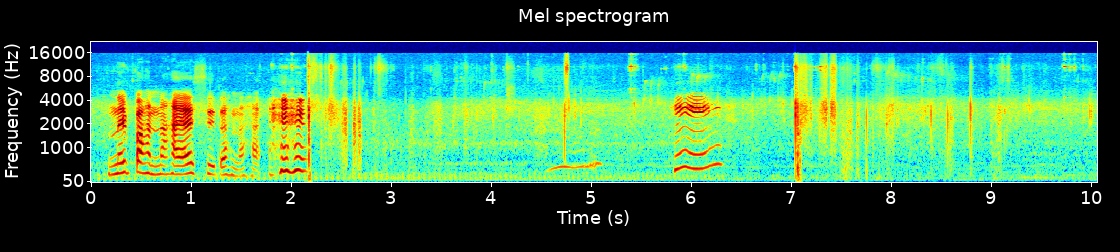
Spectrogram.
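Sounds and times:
footsteps on gravel: 2.2 - 4.9.

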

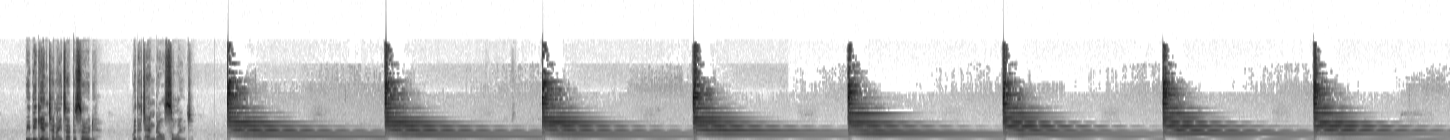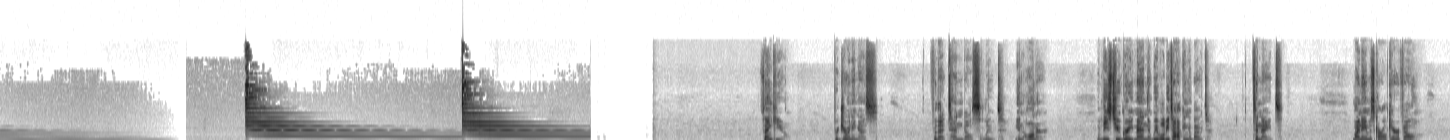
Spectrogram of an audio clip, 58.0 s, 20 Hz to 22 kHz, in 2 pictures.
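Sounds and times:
bell ringing: 4.6 - 32.4, 33.9 - 40.8.

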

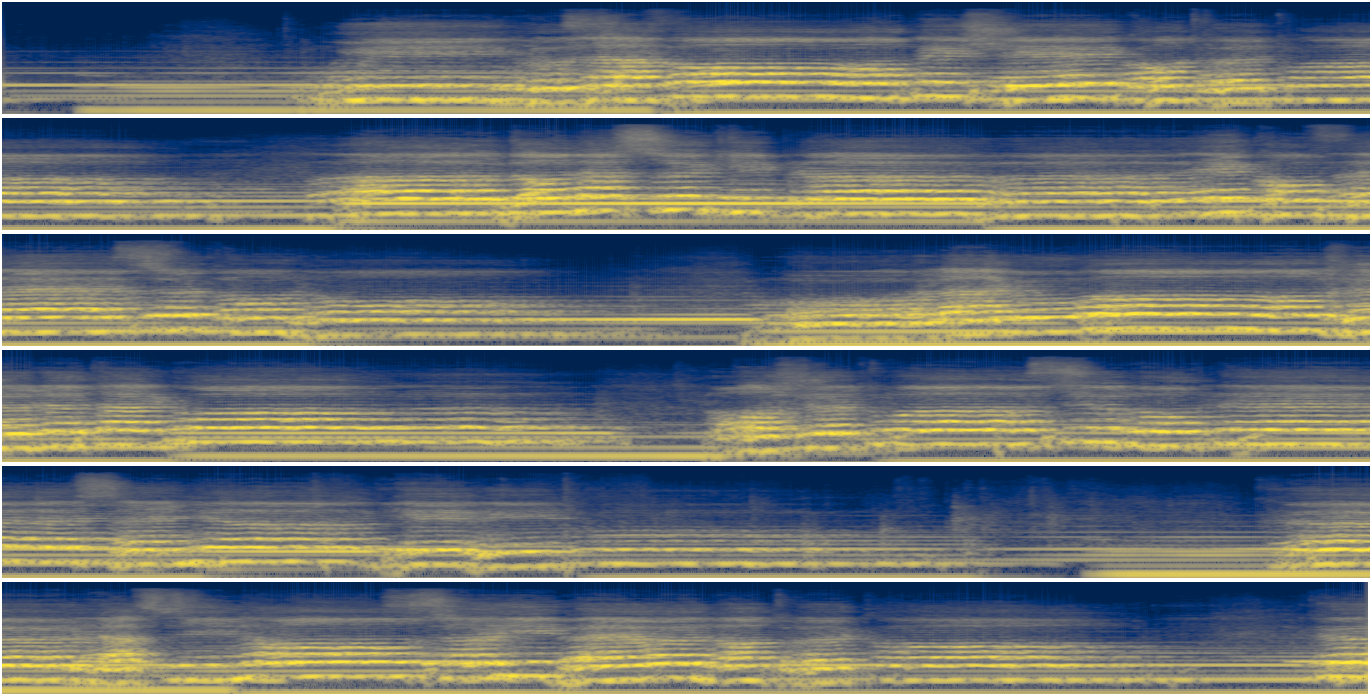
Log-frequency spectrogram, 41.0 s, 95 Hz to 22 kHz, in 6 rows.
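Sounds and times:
low held notes: 0.0 - 41.0
men's choir chanting: 1.6 - 7.7, 8.4 - 16.0, 24.1 - 31.4, 33.7 - 39.9.

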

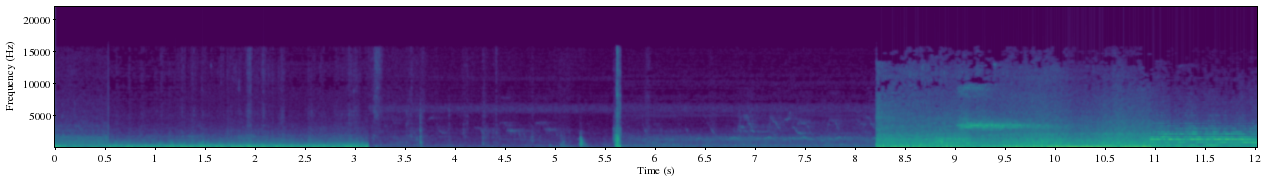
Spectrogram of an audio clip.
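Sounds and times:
heavy road traffic: 0.0 - 3.5, 5.4 - 12.0.

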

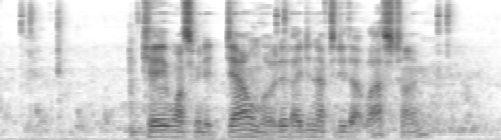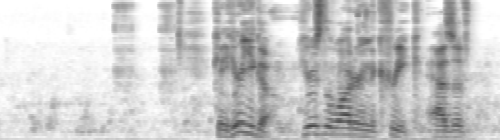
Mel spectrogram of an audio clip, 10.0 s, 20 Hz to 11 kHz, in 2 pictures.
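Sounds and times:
low electrical hum: 0.0 - 10.0
computer mouse clicking: 0.2 - 0.7.

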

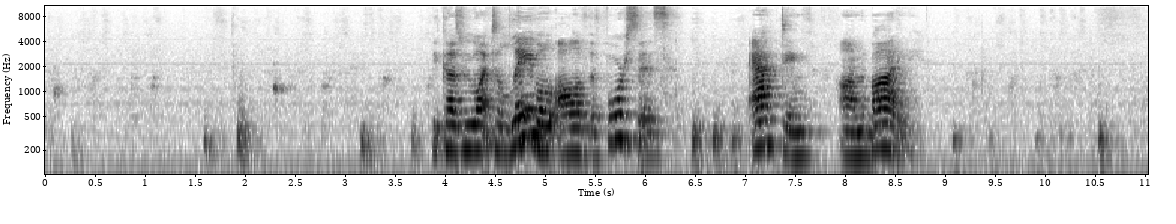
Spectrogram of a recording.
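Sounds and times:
marker scratching on whiteboard: 0.0 - 5.0, 6.2 - 8.1, 9.0 - 11.0.

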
